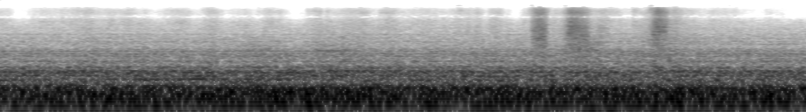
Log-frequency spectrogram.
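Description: Steady low rumble in a parked car's cabin, with two faint soft rustles about five and a half and six and a half seconds in.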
